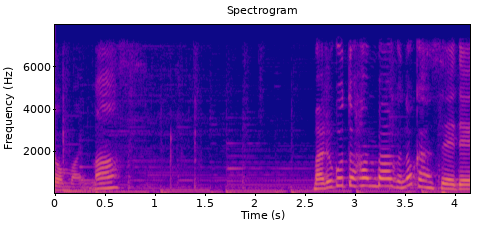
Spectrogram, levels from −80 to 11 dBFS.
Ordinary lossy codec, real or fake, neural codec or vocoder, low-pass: none; real; none; 7.2 kHz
